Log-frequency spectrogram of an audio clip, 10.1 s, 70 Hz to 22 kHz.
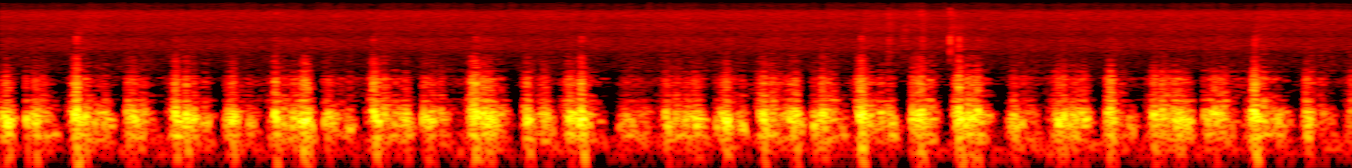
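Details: Heart sounds about 80 a minute from a sitting subject, recorded at position P, with fixed splitting of S2 plus extra sounds and clicks between beats.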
